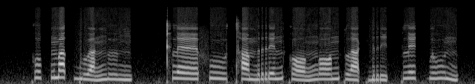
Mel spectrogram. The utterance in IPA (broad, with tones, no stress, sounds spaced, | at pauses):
k o˦˥ k̚ m a˥˩ t̚ b u˨˩ a̯ ŋ ɯ˧ ŋ | kʰ l ɛː˧ f uː˧ tʰ a˧ m r e˦˥ n k ɔː˨˩ ŋ ɔː˦˥ n p l a˨˩ k̚ r i˨˩ t̚ p l e˥˩ k̚ l u˥˩ n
